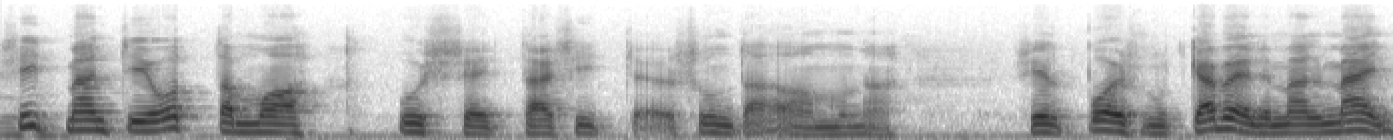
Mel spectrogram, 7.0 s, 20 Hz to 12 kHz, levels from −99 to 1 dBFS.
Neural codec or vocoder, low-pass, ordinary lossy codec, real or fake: none; 10.8 kHz; none; real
